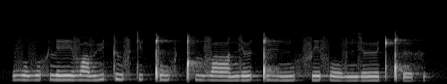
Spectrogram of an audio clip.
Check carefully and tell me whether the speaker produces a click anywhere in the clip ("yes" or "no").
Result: yes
